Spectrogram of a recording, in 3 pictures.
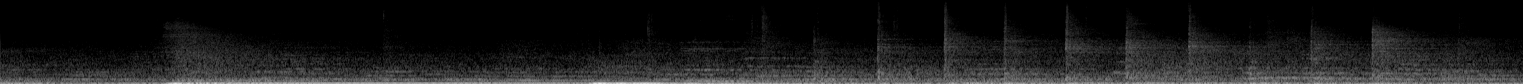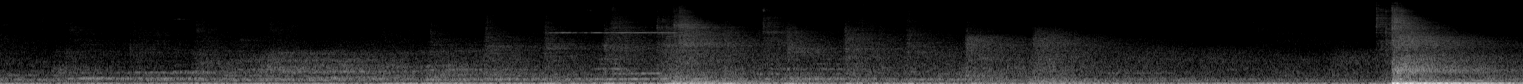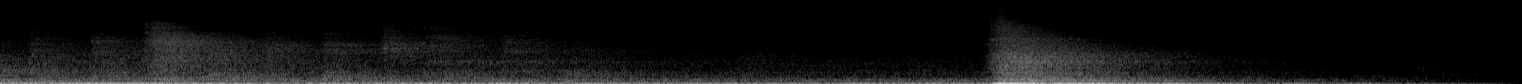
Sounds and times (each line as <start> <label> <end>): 6.7 workers going up the stairs 17.8
18.4 workers going up the stairs 29.1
